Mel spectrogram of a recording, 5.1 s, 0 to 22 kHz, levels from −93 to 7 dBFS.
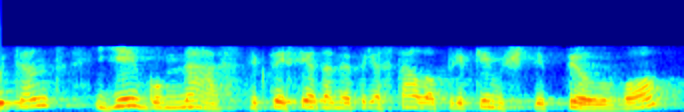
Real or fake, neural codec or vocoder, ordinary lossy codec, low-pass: real; none; AAC, 16 kbps; 7.2 kHz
